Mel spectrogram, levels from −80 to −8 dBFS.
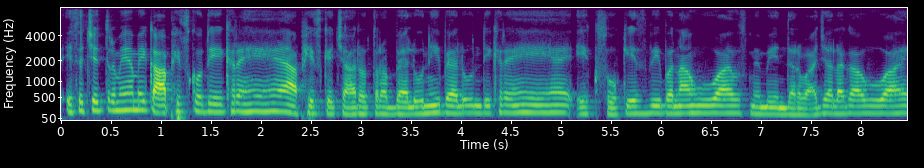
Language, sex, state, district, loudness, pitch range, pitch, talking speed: Hindi, male, Himachal Pradesh, Shimla, -20 LUFS, 135-155 Hz, 145 Hz, 225 wpm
